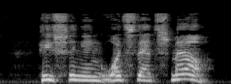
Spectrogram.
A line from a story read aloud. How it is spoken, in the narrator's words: I shouted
